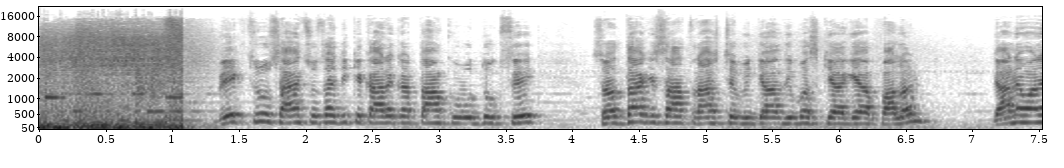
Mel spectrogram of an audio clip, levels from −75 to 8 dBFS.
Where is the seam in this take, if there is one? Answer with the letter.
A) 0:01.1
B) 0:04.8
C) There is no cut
A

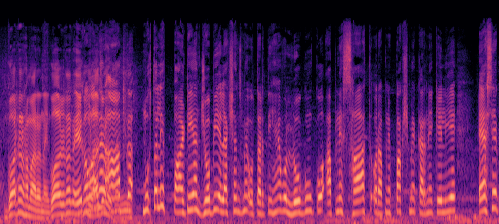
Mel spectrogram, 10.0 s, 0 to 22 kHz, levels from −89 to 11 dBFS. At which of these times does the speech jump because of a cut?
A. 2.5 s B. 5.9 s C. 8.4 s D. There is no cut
A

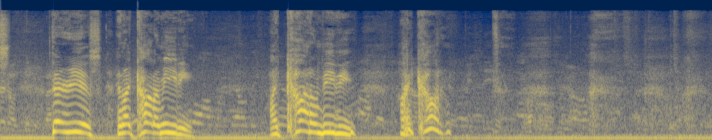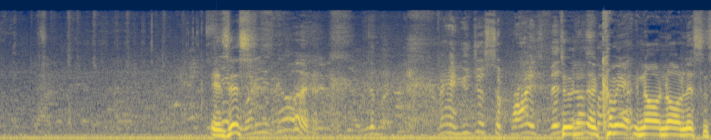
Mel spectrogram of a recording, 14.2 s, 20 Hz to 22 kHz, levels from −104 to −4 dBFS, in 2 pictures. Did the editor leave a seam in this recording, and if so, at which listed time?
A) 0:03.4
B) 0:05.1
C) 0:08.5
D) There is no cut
D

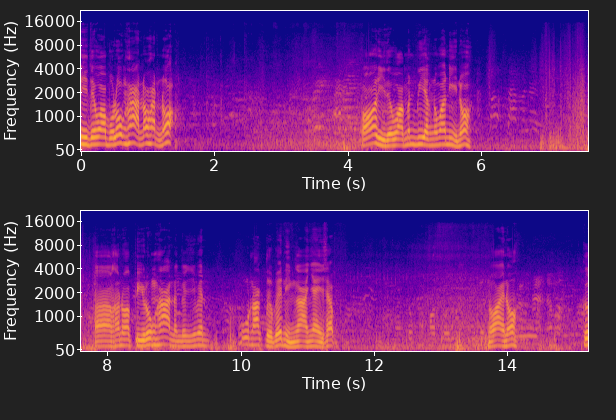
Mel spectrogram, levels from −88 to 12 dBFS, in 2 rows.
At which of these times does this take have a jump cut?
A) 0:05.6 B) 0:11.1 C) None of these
C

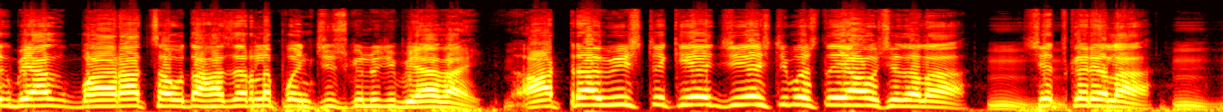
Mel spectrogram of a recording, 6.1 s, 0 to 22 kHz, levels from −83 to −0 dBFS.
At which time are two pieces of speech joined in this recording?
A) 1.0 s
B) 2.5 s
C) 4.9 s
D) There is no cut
B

